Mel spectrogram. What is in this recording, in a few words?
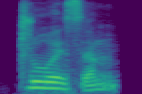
"truism", Indian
